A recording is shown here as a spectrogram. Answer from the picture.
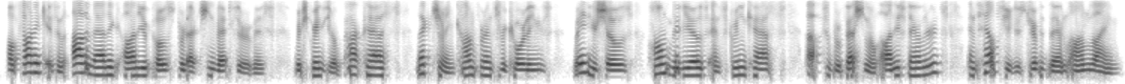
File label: intro orig 1600bps codec2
